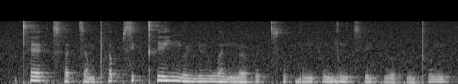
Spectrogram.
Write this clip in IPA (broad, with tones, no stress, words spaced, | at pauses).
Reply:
t̪ʰɛː˥k̚t͡sʰɐ˧t̚sɐ˨˩mpʰɐ˥p̚ sɪ˥k̚t̪ʰe˥jŋɵ˧ɥ lyː˧ wɐ˨nŋœː˨˩pɵ˧t̚ t͡sʰʊ˨k̚jʊ˨˥ŋ fʊ˨˥ŋjʊ˨ŋ t͡sʰe˨jkʷœː˨kʷe˨˩jpʰʊ˥ŋ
